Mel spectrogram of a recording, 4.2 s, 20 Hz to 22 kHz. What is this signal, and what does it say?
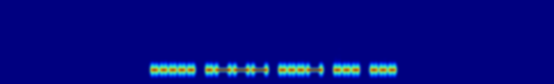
Morse code, heard as a keyed tone, about 36 wpm, 700 Hz. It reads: 5JVSS
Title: Five Challenging Letter-Number Combinations 35wpm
